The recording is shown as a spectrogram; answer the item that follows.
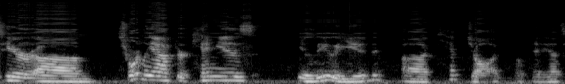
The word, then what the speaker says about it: Kipchoge: And then it says here, shortly after Kenya's Eliud Kipchoge, okay, that's how to pronounce it, recorded an unprecedented run, 26 miles, the marathon, in less than 2 hours.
